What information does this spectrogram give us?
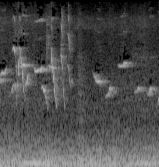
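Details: White-rumped shama in steady song, a recording used to stir other shamas into singing: a burst of quick downslurred sweeps, then clear held whistles stepping between mid and high pitch, over a low constant hum.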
